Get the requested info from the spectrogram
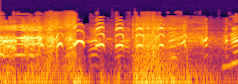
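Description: Ride passengers shrieking with laughter in rapid, high-pitched short bursts, several a second, as they are flung and flipped on a reverse-bungee ride. Wind rushes over the microphone underneath.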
